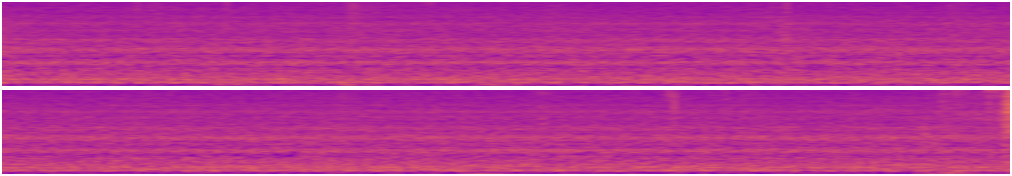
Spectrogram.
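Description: Steady background hum and hiss, with a faint steady tone running through it and no distinct events.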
